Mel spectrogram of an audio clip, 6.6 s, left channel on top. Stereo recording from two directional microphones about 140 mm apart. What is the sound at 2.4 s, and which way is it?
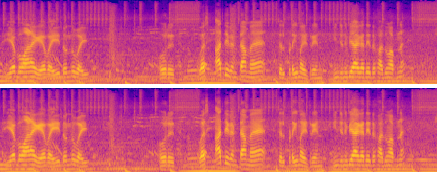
Speech, 15° right (ahead or behind).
